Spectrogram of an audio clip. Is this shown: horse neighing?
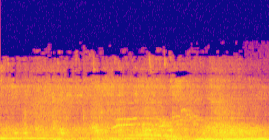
yes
